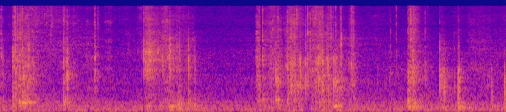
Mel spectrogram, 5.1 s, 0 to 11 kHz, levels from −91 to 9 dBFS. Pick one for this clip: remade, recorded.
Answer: remade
